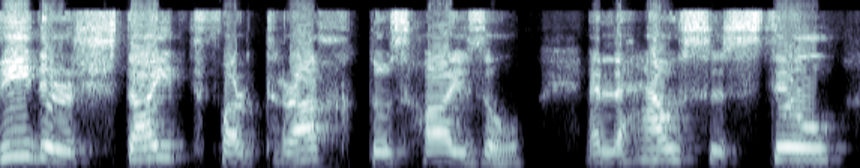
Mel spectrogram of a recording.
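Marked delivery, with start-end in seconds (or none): 0.0-3.5 Polish-accented pronunciation. Reading a Yiddish poem line aloud before translating it: Polish accent. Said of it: "I'll try for the Polish accent".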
